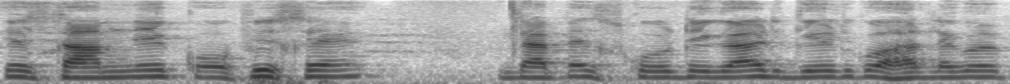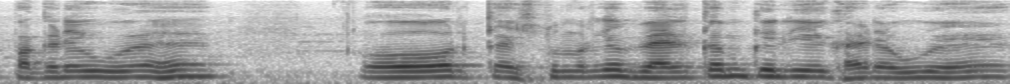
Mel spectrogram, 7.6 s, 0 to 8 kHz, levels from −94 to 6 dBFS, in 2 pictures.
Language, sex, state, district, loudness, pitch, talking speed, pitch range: Hindi, male, Delhi, New Delhi, -22 LUFS, 170 Hz, 215 wpm, 160-180 Hz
